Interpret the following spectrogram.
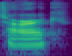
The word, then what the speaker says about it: Tarik: be here and um your name is pronounced tariq for the record i'm not mispronouncing it no you're one of the few people who actually pronounce it correctly lots of people say tariq or tarik or something like that and i always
